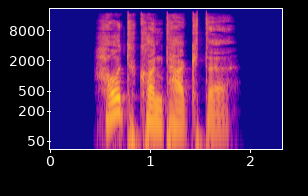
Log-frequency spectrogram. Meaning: nominative/accusative/genitive plural of Hautkontakt
- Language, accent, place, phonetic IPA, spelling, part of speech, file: German, Germany, Berlin, [ˈhaʊ̯tkɔnˌtaktə], Hautkontakte, noun, De-Hautkontakte.ogg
